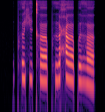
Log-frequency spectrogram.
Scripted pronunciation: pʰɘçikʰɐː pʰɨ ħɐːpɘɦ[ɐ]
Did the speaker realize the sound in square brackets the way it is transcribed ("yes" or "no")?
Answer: yes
